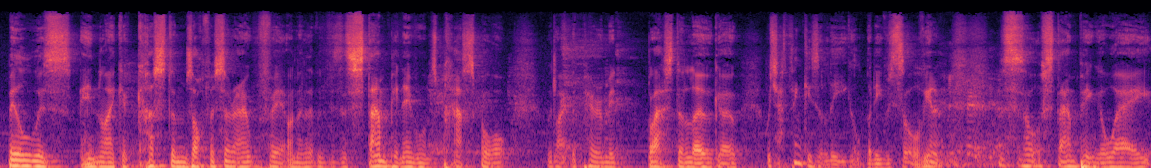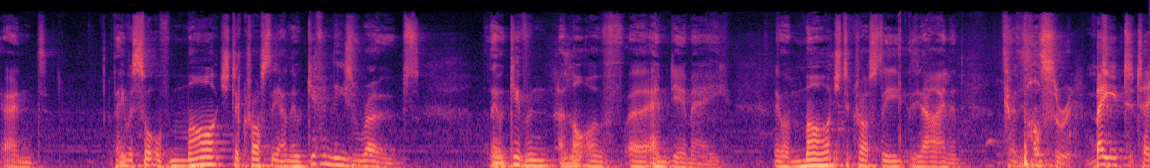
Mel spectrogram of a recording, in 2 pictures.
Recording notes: This podcast was recorded in front of an enthralled audience at 21Soho in London.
